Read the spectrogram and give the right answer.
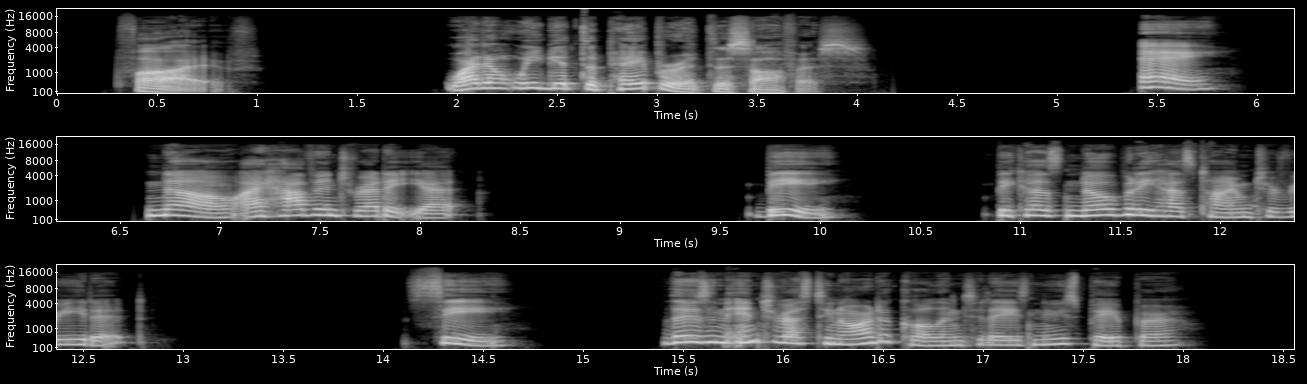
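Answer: B: Because nobody has time to read it.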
